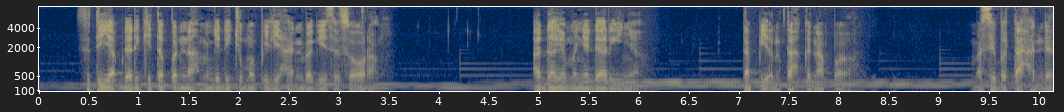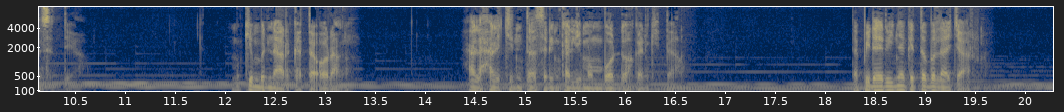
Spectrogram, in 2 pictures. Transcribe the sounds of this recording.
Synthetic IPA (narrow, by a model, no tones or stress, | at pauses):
sət̪iap̚daɾikit̪apərnahməɲd͡ʒadit͡ʃumapilihanbaɡisəsə̰o̰ɾa̰ŋ | ʔadajaŋməɲədaɾiɲa̰ | t̪apiʔə̰nt̪ahkənapa̰ | masɪhbərt̪ahandansə̥t̪ia | mũŋkɪnbənarkat̪a̰ʔo̰ɾa̰ŋ | halhalt͡ʃint̪asəɾɪŋkaliməmbodɔhkanki̥t̪a̰ | t̪apidaɾiɲakit̪abəlad͡ʒa̰r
